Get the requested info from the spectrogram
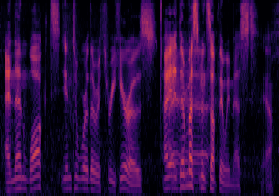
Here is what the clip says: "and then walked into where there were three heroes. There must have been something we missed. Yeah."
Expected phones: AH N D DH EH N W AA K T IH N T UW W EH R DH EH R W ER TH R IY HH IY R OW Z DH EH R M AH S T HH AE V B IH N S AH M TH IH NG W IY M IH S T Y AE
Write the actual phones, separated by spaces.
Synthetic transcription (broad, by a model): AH N DH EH N W AA K T IH N T UW W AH R DH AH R W ER TH R IY HH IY R OW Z DH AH R M AH S T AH V B IH N S AH M TH IH NG W IY M IH S T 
